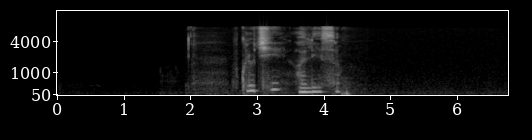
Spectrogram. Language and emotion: Russian, sad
